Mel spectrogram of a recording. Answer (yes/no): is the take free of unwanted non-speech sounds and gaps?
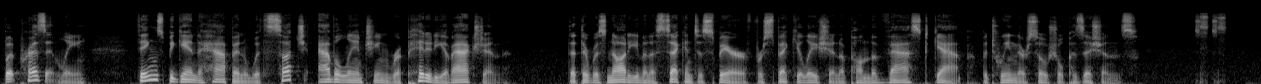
no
